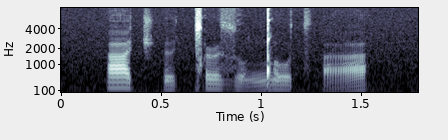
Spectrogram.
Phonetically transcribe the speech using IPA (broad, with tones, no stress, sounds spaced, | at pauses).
a˥ t͡ʃʼ ɘ˧˥ ǀ ə˞˧ z o˩˧ ŋ͡ǃ o˧ t͡sʼ a˩˧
